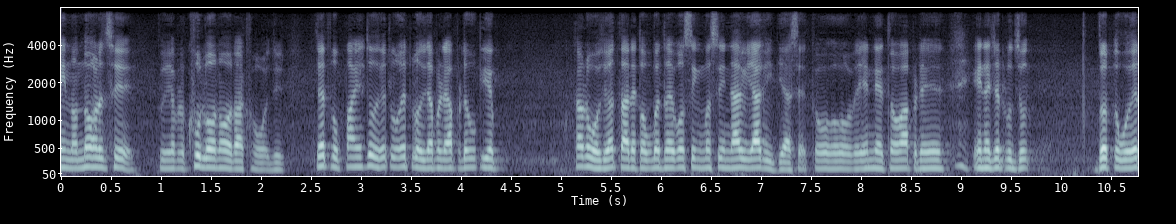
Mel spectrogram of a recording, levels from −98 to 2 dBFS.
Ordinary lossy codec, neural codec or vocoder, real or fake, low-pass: none; codec, 16 kHz, 0.8 kbps, ZipCodec; fake; 7.2 kHz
